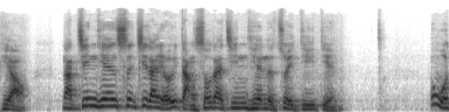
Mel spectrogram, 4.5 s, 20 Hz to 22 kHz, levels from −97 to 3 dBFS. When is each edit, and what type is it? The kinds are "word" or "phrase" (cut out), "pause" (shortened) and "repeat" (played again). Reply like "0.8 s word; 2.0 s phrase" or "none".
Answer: none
